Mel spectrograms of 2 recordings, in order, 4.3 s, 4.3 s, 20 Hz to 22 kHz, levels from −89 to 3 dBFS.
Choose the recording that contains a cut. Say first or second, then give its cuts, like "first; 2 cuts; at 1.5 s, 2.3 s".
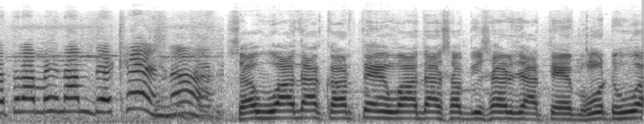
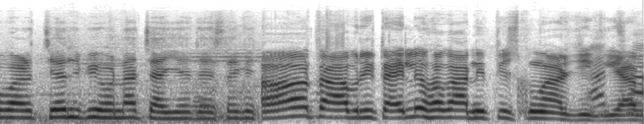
second; 1 cut; at 1.8 s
